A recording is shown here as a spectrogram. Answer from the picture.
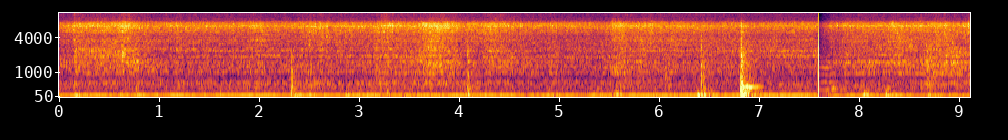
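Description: Chicken pieces and chopped onion frying in oil in a stainless steel pot, a steady sizzle, with a few light knocks as the pot is stirred and one sharp click about three quarters of the way through.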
